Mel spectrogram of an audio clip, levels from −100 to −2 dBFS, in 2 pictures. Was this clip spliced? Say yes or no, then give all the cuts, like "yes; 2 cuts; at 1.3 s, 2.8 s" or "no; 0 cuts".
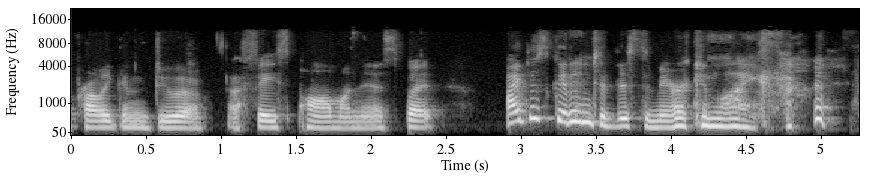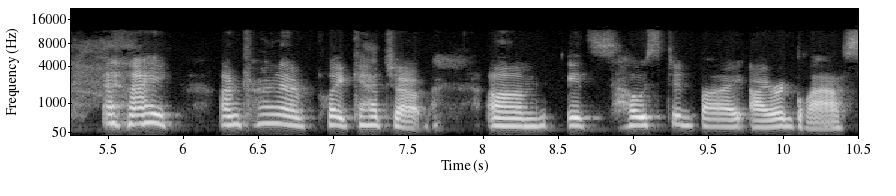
no; 0 cuts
